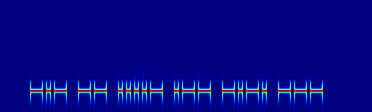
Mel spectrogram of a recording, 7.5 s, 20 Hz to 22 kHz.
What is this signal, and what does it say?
Morse code, heard as a keyed tone, about 17 wpm, 700 Hz. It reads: KM4WCO
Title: Speed Racing - USA 2x3 Call Signs 15wpm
